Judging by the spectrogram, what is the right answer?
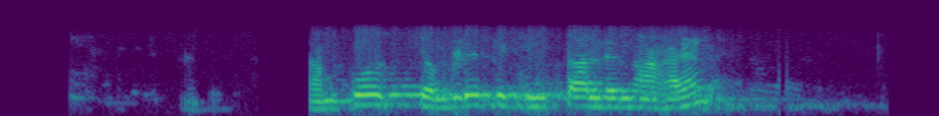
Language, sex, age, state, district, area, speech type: Hindi, male, 45-60, Uttar Pradesh, Azamgarh, rural, conversation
